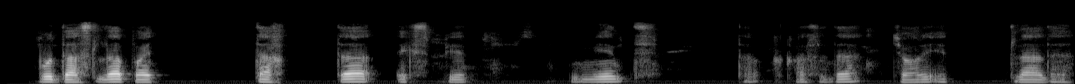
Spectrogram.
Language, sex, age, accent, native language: Uzbek, male, 25-34, Sirdaryo, Uzbek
